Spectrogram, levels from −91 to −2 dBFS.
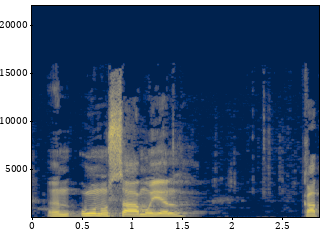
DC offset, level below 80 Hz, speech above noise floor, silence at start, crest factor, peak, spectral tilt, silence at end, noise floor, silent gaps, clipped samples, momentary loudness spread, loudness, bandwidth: under 0.1%; -68 dBFS; 40 dB; 0.15 s; 16 dB; -4 dBFS; -3.5 dB/octave; 0 s; -58 dBFS; none; under 0.1%; 8 LU; -17 LUFS; 16 kHz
